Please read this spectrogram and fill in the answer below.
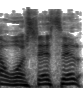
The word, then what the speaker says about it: Worcestershire: Pero es que yo sí lo leo, aquí hay un shire al final, Worcestershire. – Pero no se pronuncia.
